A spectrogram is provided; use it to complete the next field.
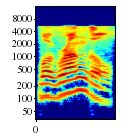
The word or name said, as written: Warangal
